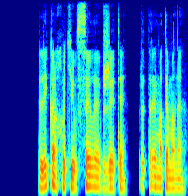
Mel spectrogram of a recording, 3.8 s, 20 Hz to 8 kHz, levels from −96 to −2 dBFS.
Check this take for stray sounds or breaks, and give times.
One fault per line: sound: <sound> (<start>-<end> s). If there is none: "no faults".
no faults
